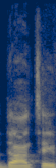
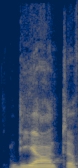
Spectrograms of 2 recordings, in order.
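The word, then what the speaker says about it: D'Onta: on the run for Dante Foreman Deonte Foreman of how he pronounced his name all right so they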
